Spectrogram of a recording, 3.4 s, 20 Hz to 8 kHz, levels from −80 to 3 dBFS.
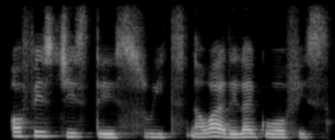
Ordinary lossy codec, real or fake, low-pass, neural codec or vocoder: none; fake; none; codec, 16 kHz, 0.9 kbps, LongCat-Audio-Codec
